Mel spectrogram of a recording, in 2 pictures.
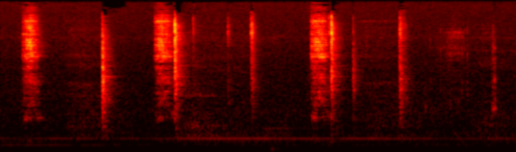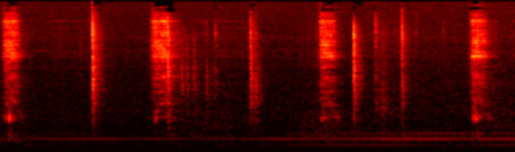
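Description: Irregular sharp clicks and short ticks, roughly one a second, from a fishing rod and reel being worked to tap and slowly retrieve a jig, over a steady low hum.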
